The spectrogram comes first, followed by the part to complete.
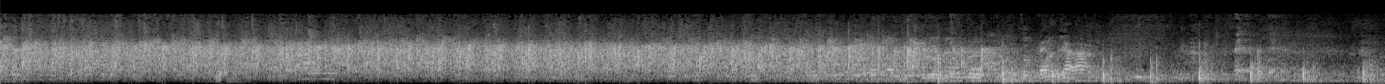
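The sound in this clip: An audience applauds a participant called up to join a Spanish show on mediumship. Dense, steady clapping carries on for about ten seconds, then thins into scattered, uneven claps.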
